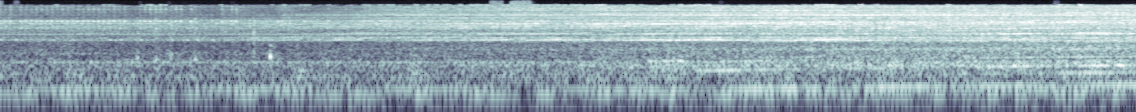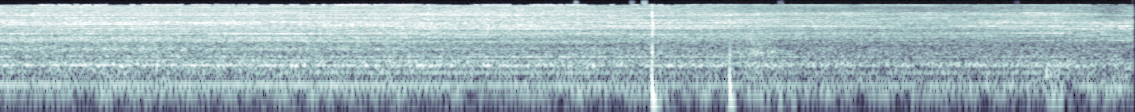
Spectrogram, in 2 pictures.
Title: CD drive making screeching sounds.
